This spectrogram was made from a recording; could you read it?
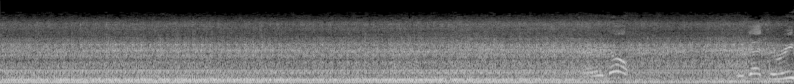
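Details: Truck reefer unit diesel engine, started during daily pre-trip inspection after sitting unused over a week: steady even diesel drone with constant low hum, no knocks or misses; running normally.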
